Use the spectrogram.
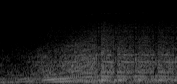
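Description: A stock 2.6-litre RB26 inline-six in a Nissan Skyline R34 GT-R in Need for Speed Heat, rising from a low idle into a smooth, climbing rev that holds steady and clear with no talk.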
